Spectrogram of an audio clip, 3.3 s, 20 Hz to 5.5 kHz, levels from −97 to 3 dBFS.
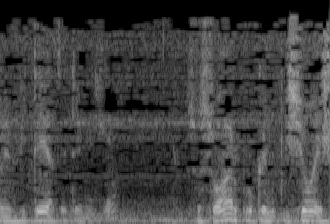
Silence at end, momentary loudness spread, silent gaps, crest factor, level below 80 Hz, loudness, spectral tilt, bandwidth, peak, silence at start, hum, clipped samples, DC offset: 0 s; 17 LU; none; 16 dB; -60 dBFS; -33 LUFS; -7 dB/octave; 5.4 kHz; -18 dBFS; 0 s; none; under 0.1%; under 0.1%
